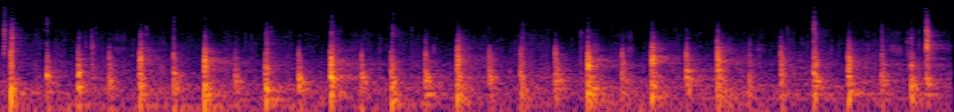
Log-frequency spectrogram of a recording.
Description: The sound of a horse walking on wood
